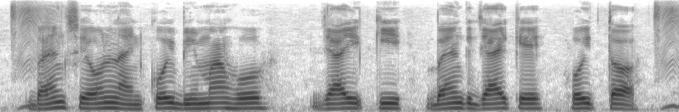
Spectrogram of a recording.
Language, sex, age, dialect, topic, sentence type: Magahi, male, 18-24, Western, banking, question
